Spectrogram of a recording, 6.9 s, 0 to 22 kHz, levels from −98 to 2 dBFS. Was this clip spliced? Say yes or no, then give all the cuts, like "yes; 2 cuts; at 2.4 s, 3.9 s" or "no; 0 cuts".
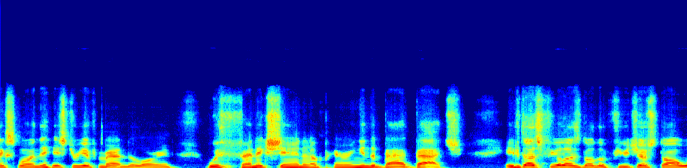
yes; 2 cuts; at 1.0 s, 5.2 s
